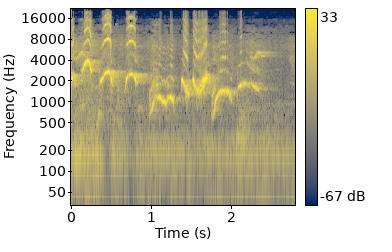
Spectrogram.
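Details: Borneo white-rumped shama, just picked up, sings spicy 'isian' notes: a few high whistles, then a series of looping, warbled slurs fading at the end, over a low steady hum.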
